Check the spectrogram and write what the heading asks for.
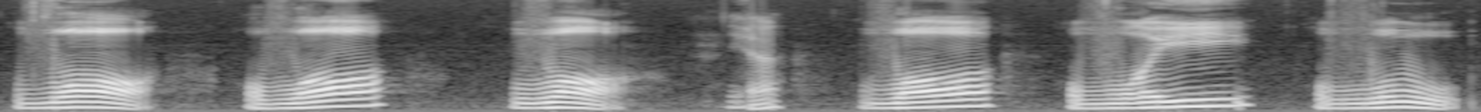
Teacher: huruf dha tidak ada hembusan udara yang deras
